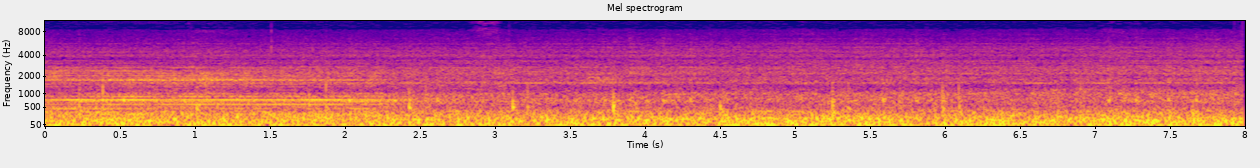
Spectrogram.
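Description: Long freight train rolling past, a steady low rumble, with a faint steady whine over it that fades out about two and a half seconds in.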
